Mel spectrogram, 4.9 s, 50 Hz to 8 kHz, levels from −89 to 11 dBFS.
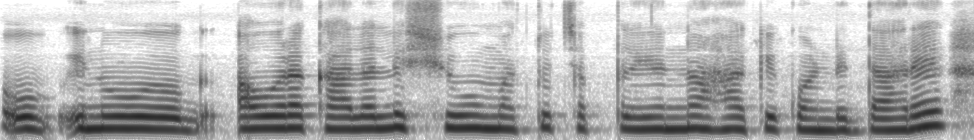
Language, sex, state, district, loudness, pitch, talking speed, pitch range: Kannada, female, Karnataka, Koppal, -13 LUFS, 220 Hz, 110 wpm, 210-225 Hz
